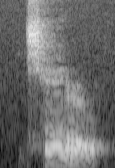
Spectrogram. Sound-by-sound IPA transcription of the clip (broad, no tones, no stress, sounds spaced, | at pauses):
t͡ɕʰ ɛ̃ ɾ ə˞ u̯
